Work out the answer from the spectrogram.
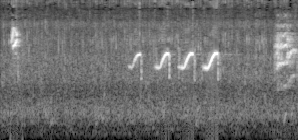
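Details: Double-collared seedeater giving "tui tui" song meant for tutoring birds: a sharp high chip, four evenly spaced slurred rising whistles, then a harsh buzzy note at the end, against a steady hissing background.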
